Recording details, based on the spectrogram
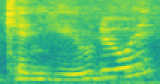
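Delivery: mocking, needling, sarcastic poking tone. Showing question intonation when somebody is poking you: sarcastic questioning intonation. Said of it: "If it's a sarcastic question and somebody's poking you, ... You would just put the intonation".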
